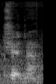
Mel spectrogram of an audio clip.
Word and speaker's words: Chitina: I thought it was Chitina, but everybody's saying Chitina, so I'm assuming it's Chitina. Yeah, nobody pronounces the second I.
